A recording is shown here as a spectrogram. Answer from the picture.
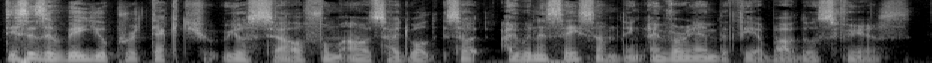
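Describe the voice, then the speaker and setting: In a very clean recording with a silent background, a man speaks with a dark, mellow tone in a dry, close sound with no echo. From Meah Shearim, Jerusalem. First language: Yiddish. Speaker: Haredi rabbi and school founder. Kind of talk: interview conversation about education and parenting. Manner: halting, searching for words.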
